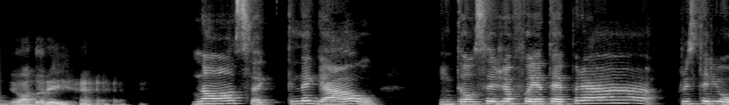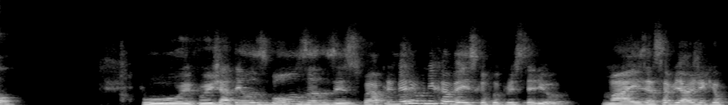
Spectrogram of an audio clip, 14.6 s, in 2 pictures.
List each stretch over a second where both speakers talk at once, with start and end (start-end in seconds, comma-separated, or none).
none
